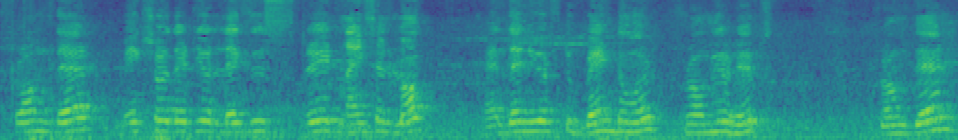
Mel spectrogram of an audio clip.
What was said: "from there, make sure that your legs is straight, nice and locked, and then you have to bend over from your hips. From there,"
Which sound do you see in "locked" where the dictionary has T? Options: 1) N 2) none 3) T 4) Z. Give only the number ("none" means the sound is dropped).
2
